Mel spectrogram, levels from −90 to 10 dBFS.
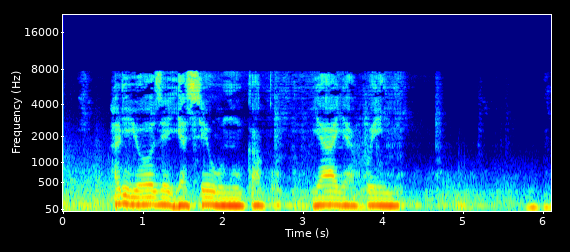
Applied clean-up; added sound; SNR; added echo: none; Thunder; 19 dB; reverberation time 0.5 s.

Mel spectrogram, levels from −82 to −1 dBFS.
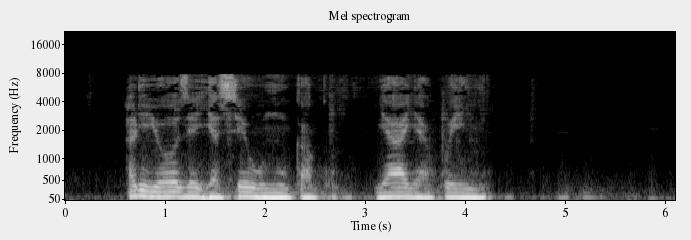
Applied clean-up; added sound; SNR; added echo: neural separator model SepFormer DNS4.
